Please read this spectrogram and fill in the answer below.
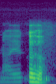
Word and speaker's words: नायक: जब सांसों पर चढ़ के बैठ जाते हैं तो ह के जैसा उच्चारण होने लग जाता है। नायक आया ही नहीं। नायक हां ये चलिएगा। नायक नायक बालक सांसे छोड़नी है।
